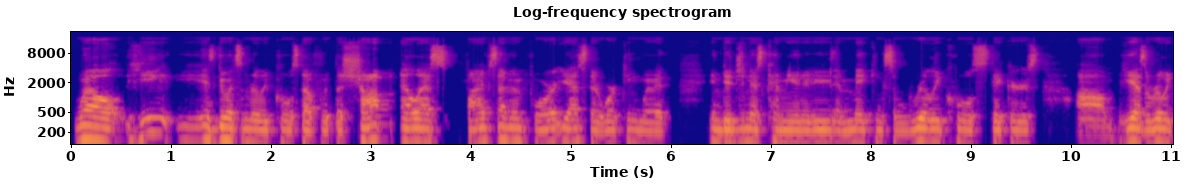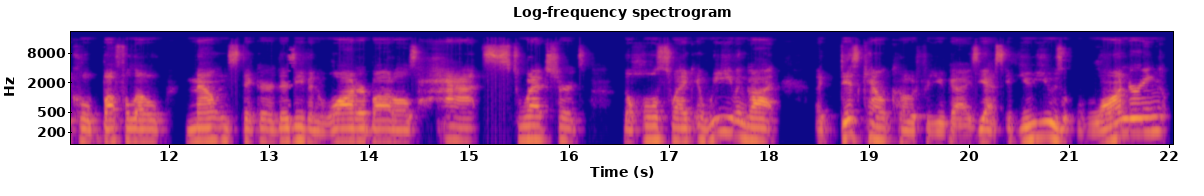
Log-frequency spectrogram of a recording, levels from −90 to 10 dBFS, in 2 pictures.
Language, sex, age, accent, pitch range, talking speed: English, male, 20-39, American, 115-135 Hz, 160 wpm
